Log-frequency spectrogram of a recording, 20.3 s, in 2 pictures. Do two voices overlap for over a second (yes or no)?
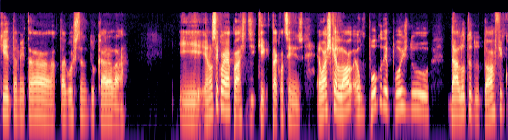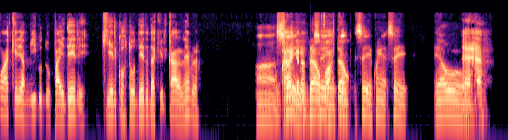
yes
